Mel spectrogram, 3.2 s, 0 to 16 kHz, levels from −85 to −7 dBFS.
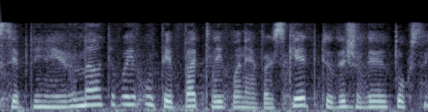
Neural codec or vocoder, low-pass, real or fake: codec, 16 kHz, 1.1 kbps, Voila-Tokenizer; 7.2 kHz; fake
